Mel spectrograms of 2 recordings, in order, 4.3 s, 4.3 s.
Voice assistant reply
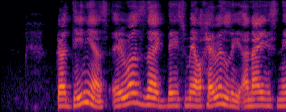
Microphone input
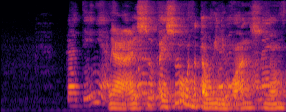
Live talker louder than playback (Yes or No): Yes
